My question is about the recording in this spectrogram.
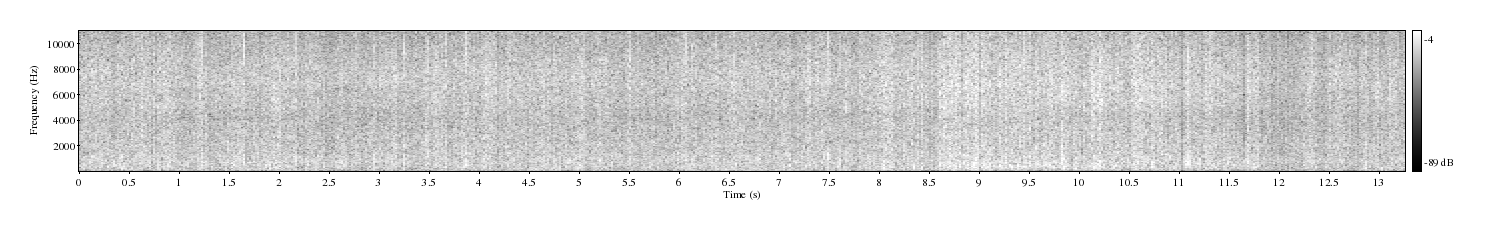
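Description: Gusty wind rushing over the microphone of a motorcycle on the move, a steady roar with no distinct engine note, swelling louder for a couple of seconds about two-thirds of the way through.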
